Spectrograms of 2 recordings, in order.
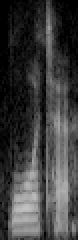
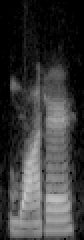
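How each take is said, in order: First: It is said in a British accent. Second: It is said in an American accent. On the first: "In the British way" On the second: "American way"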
